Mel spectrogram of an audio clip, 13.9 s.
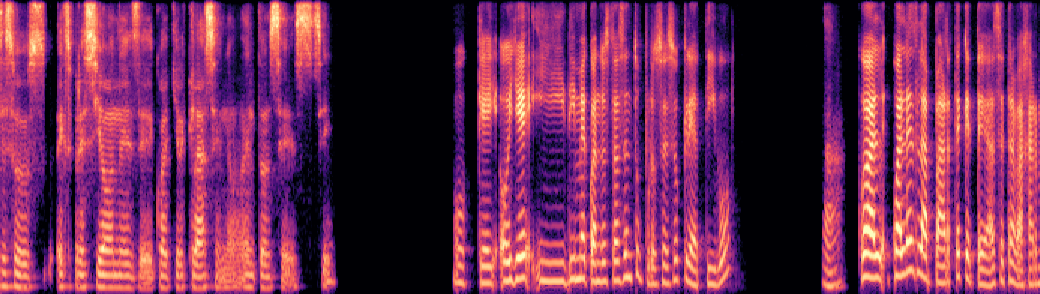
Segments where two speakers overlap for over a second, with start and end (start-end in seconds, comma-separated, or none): none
